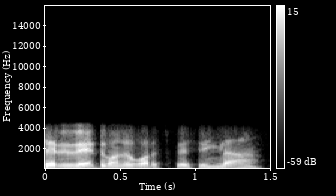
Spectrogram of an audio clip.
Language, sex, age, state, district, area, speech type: Tamil, male, 18-30, Tamil Nadu, Madurai, rural, conversation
